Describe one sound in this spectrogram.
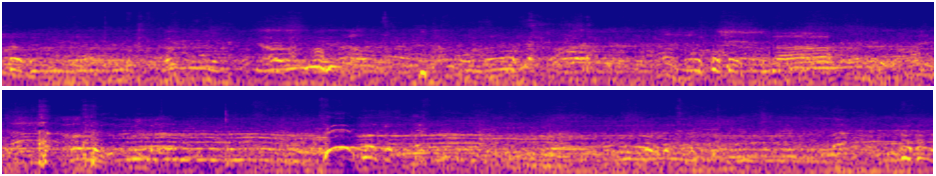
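A man chants and preaches loudly and with fervour through a microphone and loudspeakers.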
